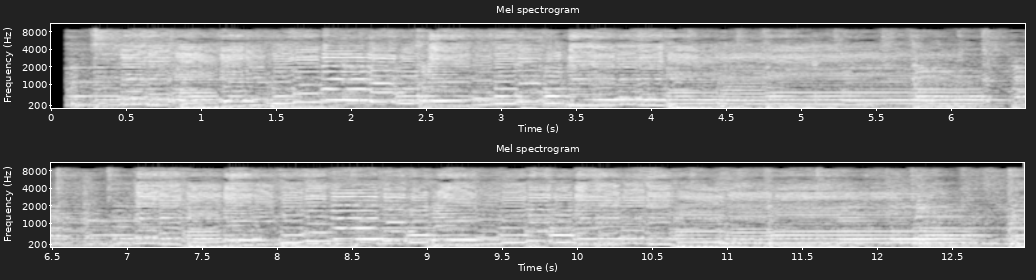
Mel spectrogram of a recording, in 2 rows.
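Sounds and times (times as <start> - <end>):
vamp melody: 0.2 - 12.9.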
